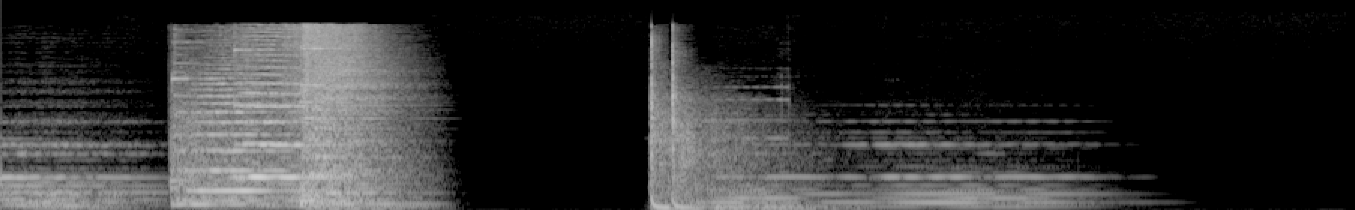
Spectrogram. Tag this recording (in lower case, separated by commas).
music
